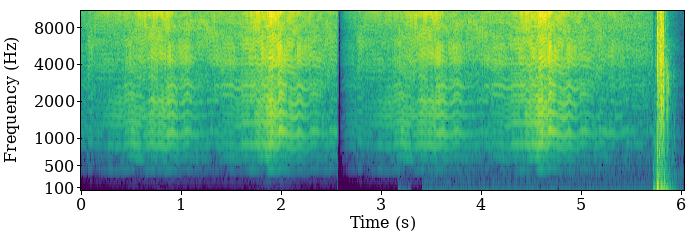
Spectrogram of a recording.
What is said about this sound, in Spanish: ¿Cómo es posible, cómo es posible, Doderto, que tú escuches una mosca que no escuchamos nosotros?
